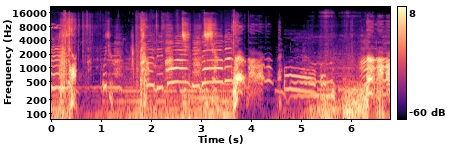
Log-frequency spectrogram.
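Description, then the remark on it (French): A small dog whimpers with high, wavering whines and lets out several sharp yips and barks, fairly loud, while a person speaks softly to it. “Un petit loulou. Bah alors eh, bah, Ça va, petit Petit loulou”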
